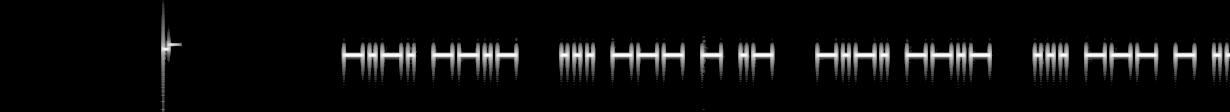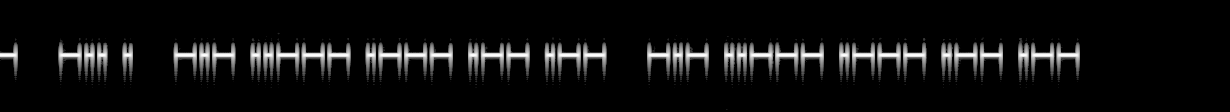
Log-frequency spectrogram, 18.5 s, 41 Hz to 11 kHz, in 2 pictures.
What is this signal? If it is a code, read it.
Morse code, heard as a keyed tone, about 25 wpm, 700 Hz. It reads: CQ SOTA CQ SOTA DE K2JWW K2JWW
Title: SOTA QSO Practice 25wpm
